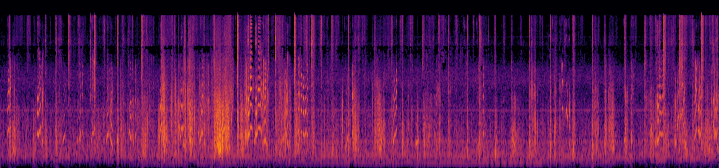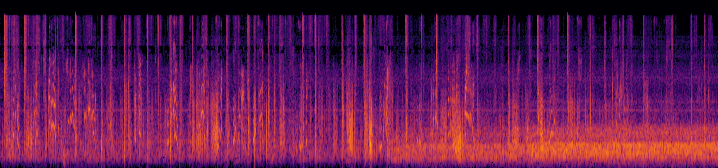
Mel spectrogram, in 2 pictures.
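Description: A snow shovel scrapes and thumps through packed snow.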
